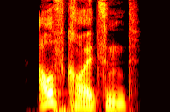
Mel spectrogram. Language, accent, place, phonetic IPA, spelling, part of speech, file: German, Germany, Berlin, [ˈaʊ̯fˌkʁɔɪ̯t͡sn̩t], aufkreuzend, verb, De-aufkreuzend.ogg
- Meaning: present participle of aufkreuzen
